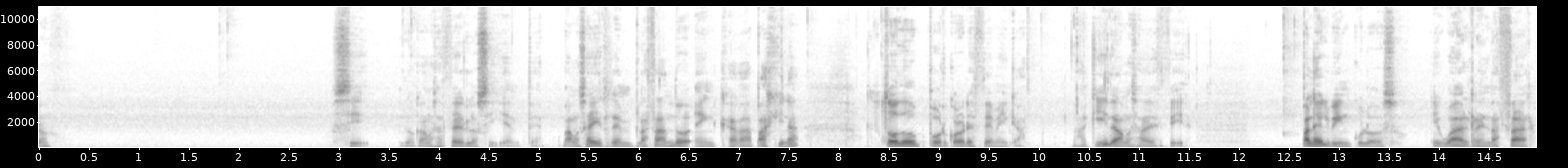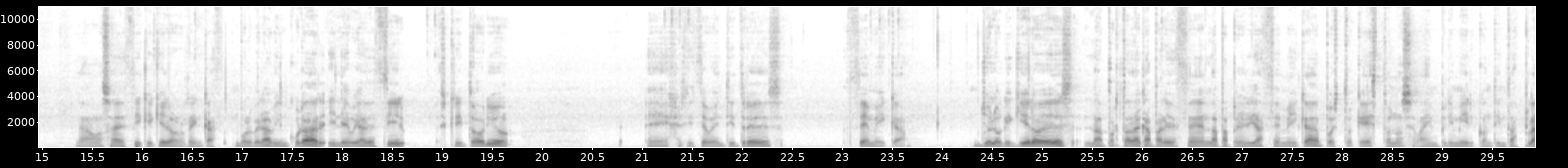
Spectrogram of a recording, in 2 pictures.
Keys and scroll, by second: 7.5 space, 9.9 space.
